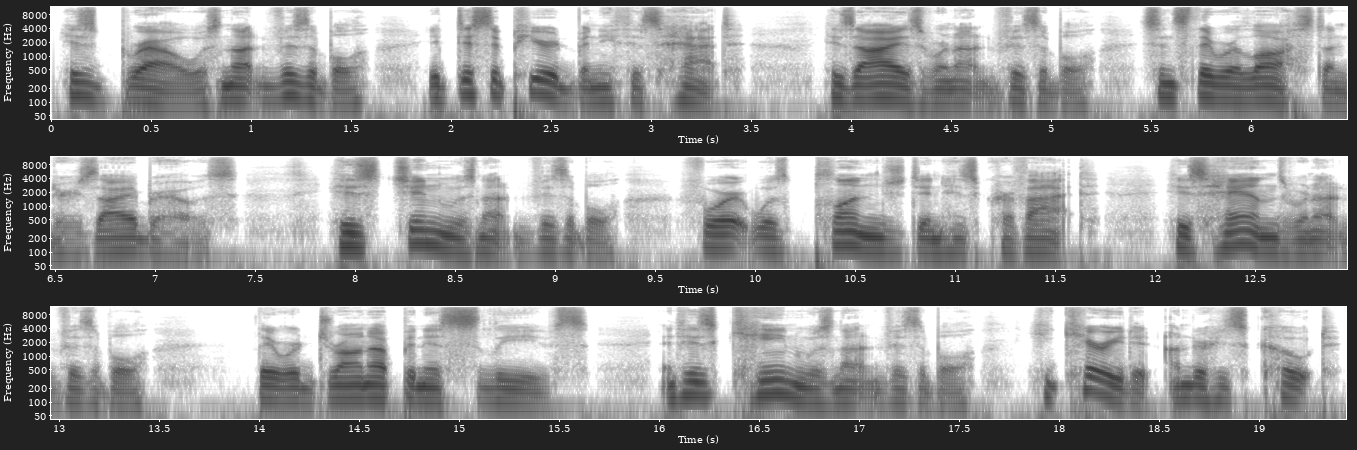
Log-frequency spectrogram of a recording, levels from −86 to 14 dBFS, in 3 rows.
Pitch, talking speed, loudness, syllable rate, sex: 95 Hz, 180 wpm, -22 LUFS, 5.2 syllables/s, male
